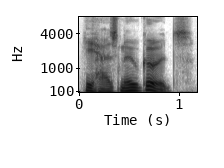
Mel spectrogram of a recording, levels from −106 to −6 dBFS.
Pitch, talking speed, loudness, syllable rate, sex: 100 Hz, 200 wpm, -17 LUFS, 3.7 syllables/s, male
